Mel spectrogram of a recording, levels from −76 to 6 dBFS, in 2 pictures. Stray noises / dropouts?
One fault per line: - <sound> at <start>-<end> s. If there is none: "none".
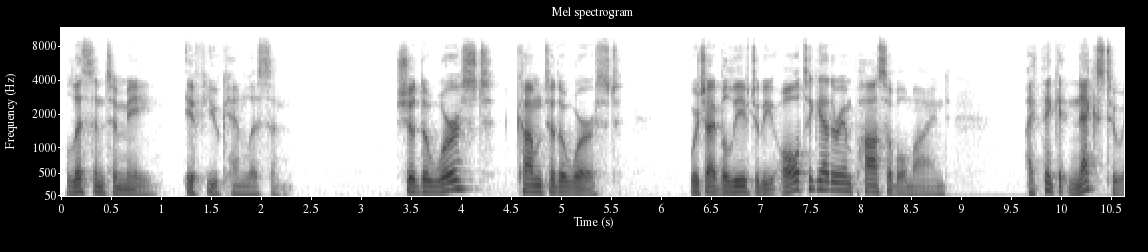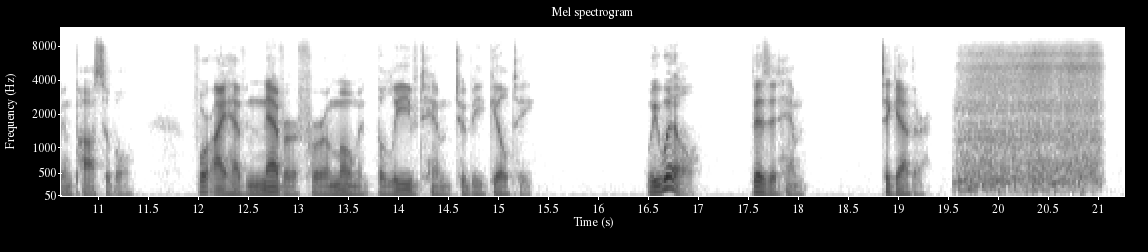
- breath at 19.5-21.1 s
